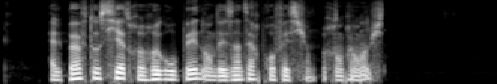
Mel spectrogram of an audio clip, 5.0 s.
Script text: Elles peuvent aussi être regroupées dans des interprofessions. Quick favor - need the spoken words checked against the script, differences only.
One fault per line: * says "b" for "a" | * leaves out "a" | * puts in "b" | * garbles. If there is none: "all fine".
* garbles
